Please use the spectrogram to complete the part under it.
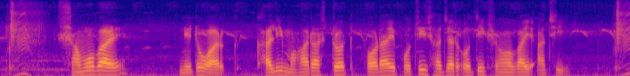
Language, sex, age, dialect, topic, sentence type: Bengali, male, 18-24, Rajbangshi, agriculture, statement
